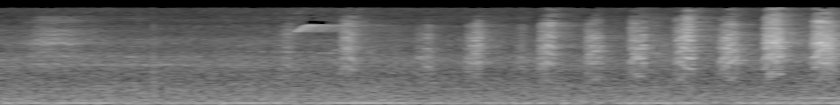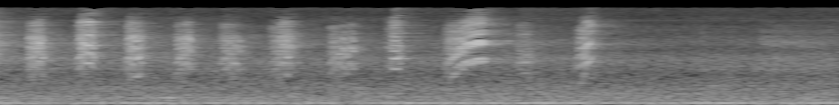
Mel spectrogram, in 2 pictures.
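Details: A non-native wild Red-breasted parakeet at Pasir Ris Town Park, Singapore, gives a rapid run of about a dozen harsh, squawking calls, several a second, over a steady low rumble of background noise.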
